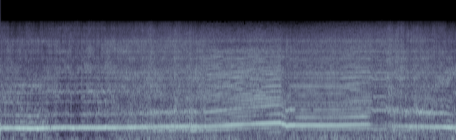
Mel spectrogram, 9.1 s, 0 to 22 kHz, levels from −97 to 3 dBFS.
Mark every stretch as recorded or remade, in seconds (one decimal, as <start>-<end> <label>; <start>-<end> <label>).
0.0-4.1 remade; 4.1-7.7 recorded; 7.7-9.1 remade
